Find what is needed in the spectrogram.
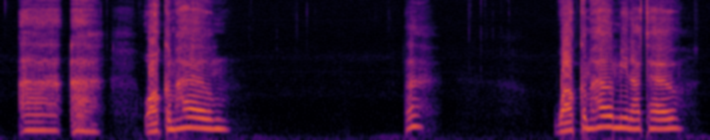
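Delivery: high-pitched voice. Reading a character's line welcoming the narrator home, in a high-pitched voice. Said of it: "that was his high pitched voice".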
